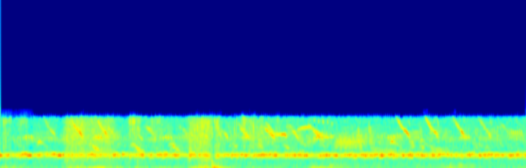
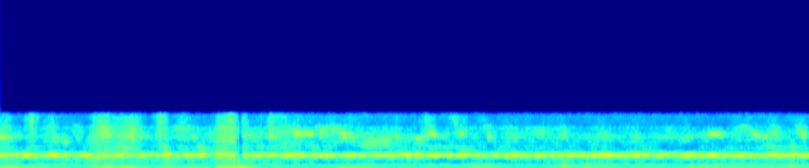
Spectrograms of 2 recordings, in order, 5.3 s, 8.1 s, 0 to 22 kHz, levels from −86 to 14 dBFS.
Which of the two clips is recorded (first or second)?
first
